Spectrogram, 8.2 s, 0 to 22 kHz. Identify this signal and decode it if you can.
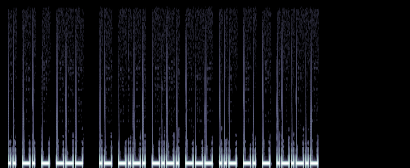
Morse code, heard as a keyed tone, about 25 wpm, 700 Hz. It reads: INTO ACCOUNT.
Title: Sentences from Top 1300 Words 25wpm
